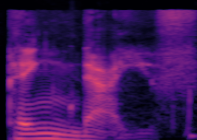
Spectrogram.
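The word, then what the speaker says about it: penknife: We only pronounce it as pen knife. We don't pronounce the K, right?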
